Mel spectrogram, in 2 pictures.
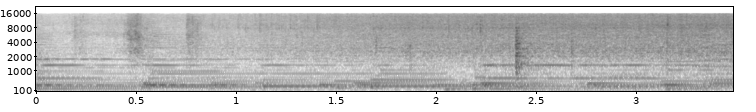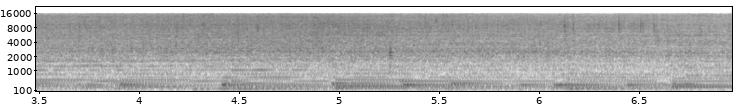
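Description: Chicken pieces sizzling in oil and curry paste in a metal wok while a metal spoon stirs them, with one sharp knock of the spoon against the pan about two and a half seconds in. Background music plays under it.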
